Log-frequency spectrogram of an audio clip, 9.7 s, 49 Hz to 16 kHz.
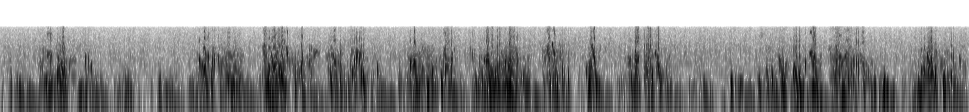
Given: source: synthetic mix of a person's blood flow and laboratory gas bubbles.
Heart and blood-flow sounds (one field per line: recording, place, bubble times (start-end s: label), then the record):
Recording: Doppler ultrasound of blood flow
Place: precordium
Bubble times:
0.38-0.96 s: bubbles
1.96-2.48 s: bubbles
2.56-3.21 s: bubbles
3.26-3.70 s: bubbles
3.75-3.82 s: bubbles
3.97-4.57 s: bubbles
4.67-5.31 s: bubbles
5.41-5.73 s: bubbles
5.83-6.01 s: bubbles
6.26-6.78 s: bubbles
7.57-8.23 s: bubbles
8.27-8.79 s: bubbles
9.15-9.67 s: bubbles
From the record:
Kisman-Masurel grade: 332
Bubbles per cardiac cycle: rolling drumbeat, 9 or more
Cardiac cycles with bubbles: 50 to 99%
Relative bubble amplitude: moderate (0.250 to 0.450)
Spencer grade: 3 (all of the cardiac periods contain showers or single bubble signals, but not dominating or overriding the cardiac motion signals)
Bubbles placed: anywhere in the cardiac cycle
